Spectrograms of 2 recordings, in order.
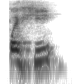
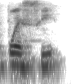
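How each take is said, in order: First: The s sounds are breathed out like an h. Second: The s sounds are clear, hissing s sounds.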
